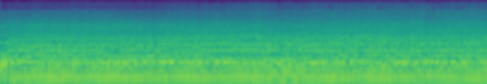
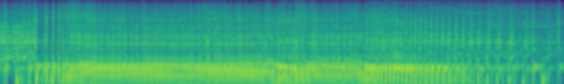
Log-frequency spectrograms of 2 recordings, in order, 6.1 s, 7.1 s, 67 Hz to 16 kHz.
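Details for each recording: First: 1996 Craftsman LT1000 lawn tractor single-cylinder engine after replacement used muffler and new coil, on jump pack: steady, even drone, no misses or knocks; normal running. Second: 1996 Craftsman LT1000 Turbo Cool lawn tractor, single-cylinder, first start on jump pack: rough, very loud raspy bark; owner wondered muffler or head gasket, found cracked muffler.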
